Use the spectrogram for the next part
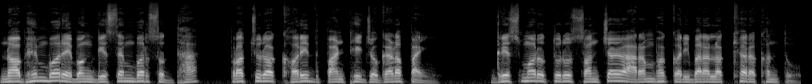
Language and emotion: Odia, neutral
